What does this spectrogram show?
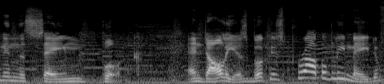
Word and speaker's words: Dahlia: My name has a silent H in it? Girl. Yeah, Dahlia. It's after the A and before the Leah.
